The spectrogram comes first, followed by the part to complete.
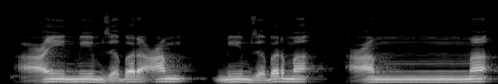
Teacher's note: یہ میم پر تشدید ہے تو اس میں غنہ ہوگا۔ نون اور میم پر جب بھی تشدید ہوگا تو اس میں غنہ ہوگا، یعنی ناک میں تھوڑی دیر آواز کو روکیں گے، اس کو غنہ کہیں گے۔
